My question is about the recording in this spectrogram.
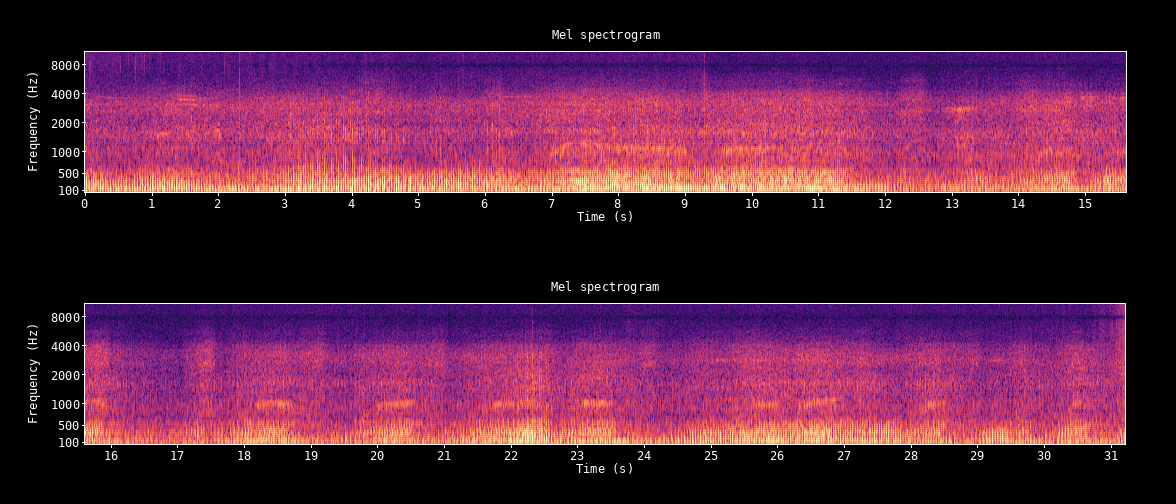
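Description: Motorcycle engine running while the bike rides slowly among other motorcycles, its note rising and falling with the throttle. It is louder for roughly the first ten seconds, then settles lower.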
